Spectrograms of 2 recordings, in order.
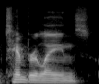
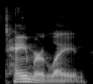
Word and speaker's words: Tamerlane: a grave reality that I have been been pronouncing timber lanes name wrong this entire time it's Tamerlane I have dyslexia so please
